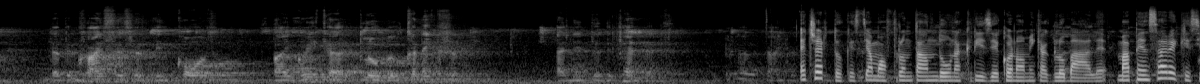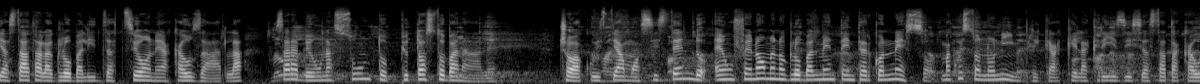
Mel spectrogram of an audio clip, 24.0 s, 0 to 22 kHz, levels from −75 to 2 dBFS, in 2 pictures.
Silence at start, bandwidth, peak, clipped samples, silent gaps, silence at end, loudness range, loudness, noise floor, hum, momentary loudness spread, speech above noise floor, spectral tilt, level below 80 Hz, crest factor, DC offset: 0 s; 17 kHz; -4 dBFS; under 0.1%; none; 0 s; 12 LU; -24 LUFS; -49 dBFS; none; 17 LU; 24 dB; -3 dB/octave; -58 dBFS; 22 dB; under 0.1%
